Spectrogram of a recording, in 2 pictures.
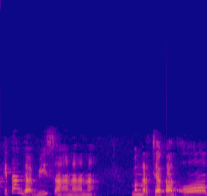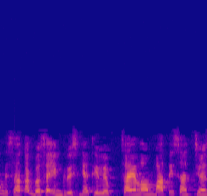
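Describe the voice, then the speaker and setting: Chatty Javanese-accented woman teacher, lo-fi. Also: a little high. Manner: chatty, scolding-playful, calls students "kids". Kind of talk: exam-prep lesson. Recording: dull lo-fi recording.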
